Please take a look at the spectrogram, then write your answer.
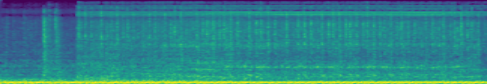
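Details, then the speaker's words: Uneven loping idle with occasional stumbles, engine showing no fuel pressure; timing first suspected, now fuel delivery, pump model in question. "I'm getting no fuel pressure and you can hear it in the idle like it's not running right"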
